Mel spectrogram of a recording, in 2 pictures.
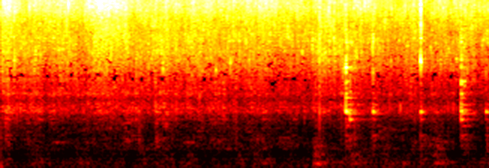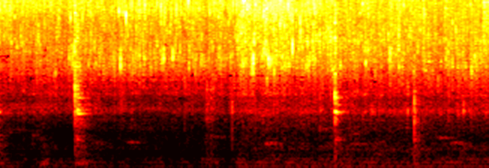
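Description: Onion, green chillies and whole spices sizzling in butter and oil in a metal pot: a steady frying hiss. A utensil stirring them knocks against the pot now and then.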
